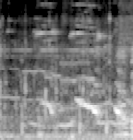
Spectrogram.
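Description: A dog whimpering: a run of about four short, high whines that each fall in pitch, in a whelping box moments after a puppy's birth.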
